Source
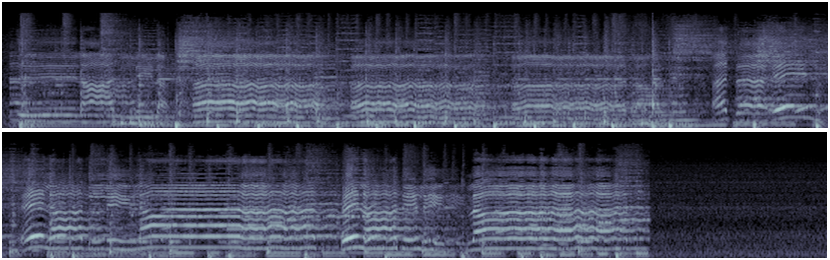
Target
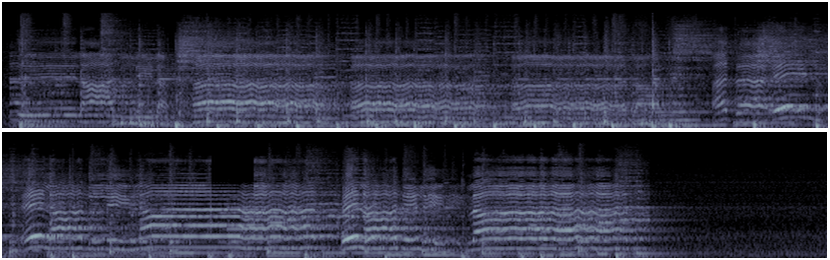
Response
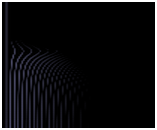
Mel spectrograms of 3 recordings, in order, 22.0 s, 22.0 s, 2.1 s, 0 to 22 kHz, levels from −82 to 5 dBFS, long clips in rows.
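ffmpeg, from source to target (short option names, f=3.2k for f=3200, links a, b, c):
-filter_complex "[0:a]asettb=1/sr,asplit=3[a][b][c];[a]atrim=end=13.784[d];[b]atrim=start=13.78:end=14.36,asetpts=PTS-STARTPTS,afade=t=in:d=0.004:c=qsin,afade=t=out:st=0.576:d=0.004:c=qsin,lowpass=f=2.5k:w=0.5412,lowpass=f=2.5k:w=1.3066[e];[c]atrim=start=14.356[f];[d][e]acrossfade=d=0.004:c1=hsin:c2=qsin[g];[g][f]acrossfade=d=0.004:c1=qsin:c2=hsin,asplit=2[h][i];[1:a]atrim=start_sample=2205,lowpass=2.2k,adelay=27[j];[i][j]afir=irnorm=-1:irlink=0,volume=-12dB[k];[h][k]amix=inputs=2:normalize=0,volume=-8.5dB"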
